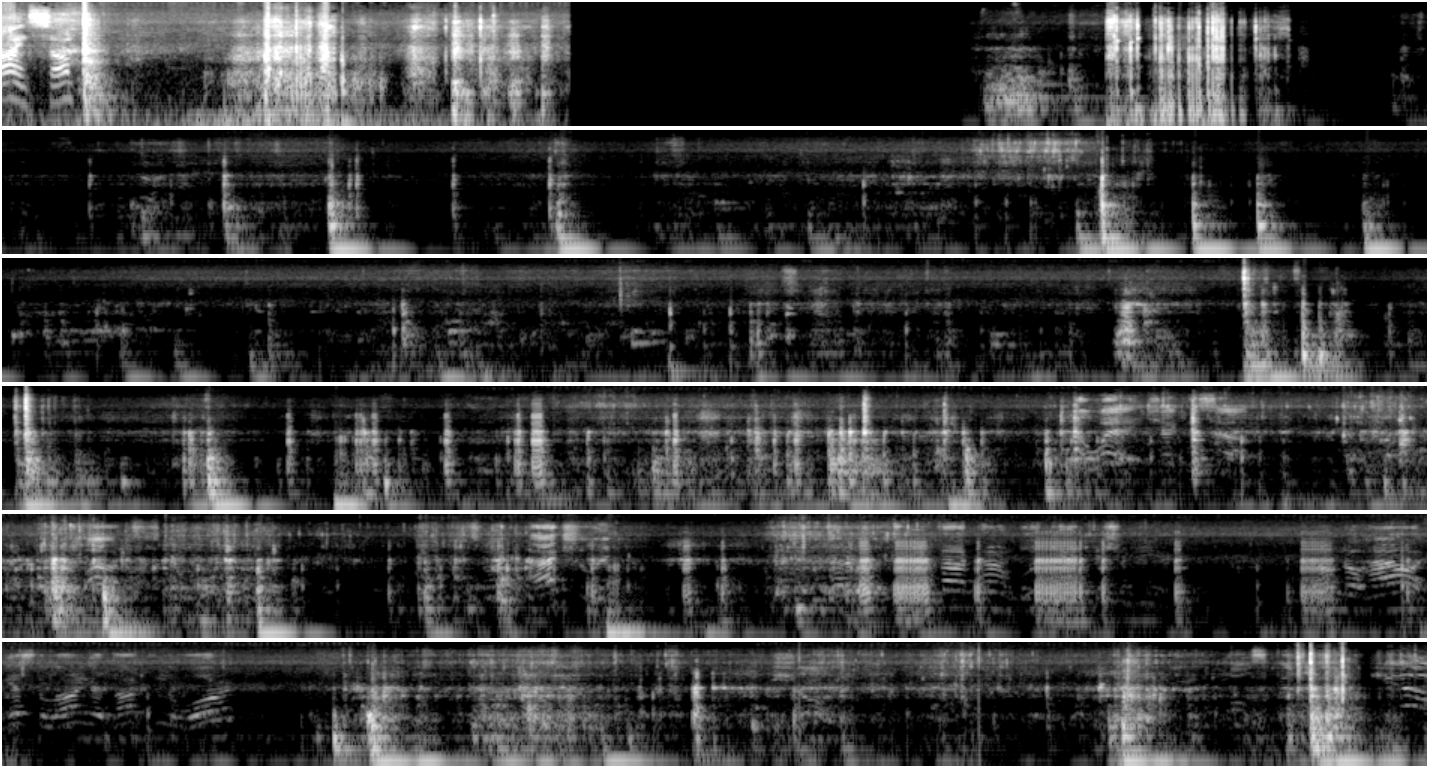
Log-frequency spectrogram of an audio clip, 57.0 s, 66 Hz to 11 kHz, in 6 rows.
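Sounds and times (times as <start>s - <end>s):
line knocking against hull: 0.0s - 0.9s, 10.0s - 49.0s, 49.6s - 57.0s
wind buffeting microphone: 0.0s - 3.8s
alligator thrashing and splashing: 14.1s - 45.3s, 49.7s - 57.0s.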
